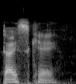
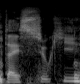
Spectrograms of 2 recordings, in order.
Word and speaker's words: Daisuke: What about Dice K? That's actually how you say his name.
